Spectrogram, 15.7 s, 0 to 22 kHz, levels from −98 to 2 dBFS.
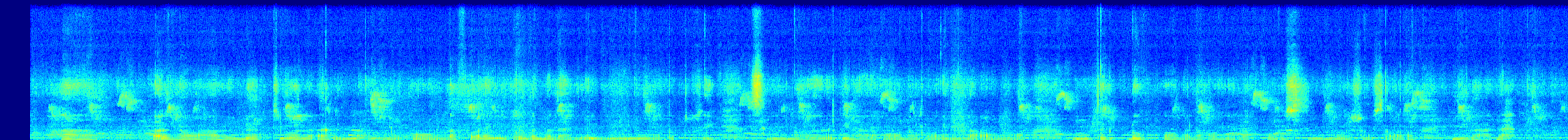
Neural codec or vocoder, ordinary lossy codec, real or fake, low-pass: vocoder, 44.1 kHz, 128 mel bands, Pupu-Vocoder; none; fake; none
